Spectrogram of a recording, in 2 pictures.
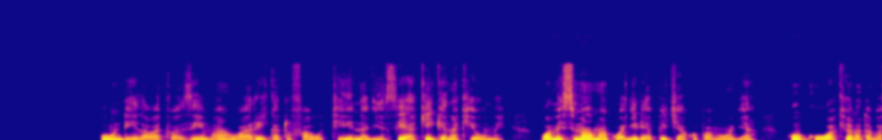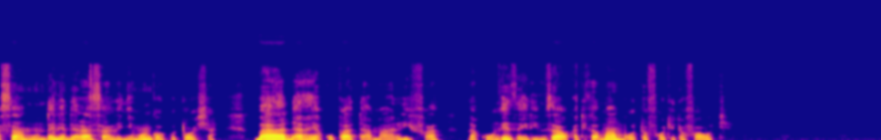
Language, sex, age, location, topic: Swahili, male, 25-35, Dar es Salaam, education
